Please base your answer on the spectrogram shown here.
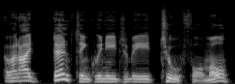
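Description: A man's voice: medium pitch, very animated, moderate pace, a bit bright, no echo, clean studio sound, voice pushed up. A man voicing a pale, fussy, polite young male officer with formal manners.

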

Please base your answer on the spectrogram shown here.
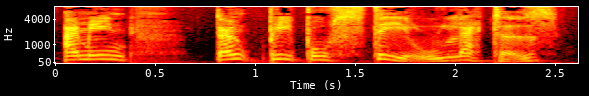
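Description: A man's voice: sits high, big pitch swings, a little slow, fairly bright tone, husky, no echo, studio quality, voice pushed up, heavily acted. A man voicing a young, nervous, fussy academic wizard with a querulous manner in a storybook. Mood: worried.

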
